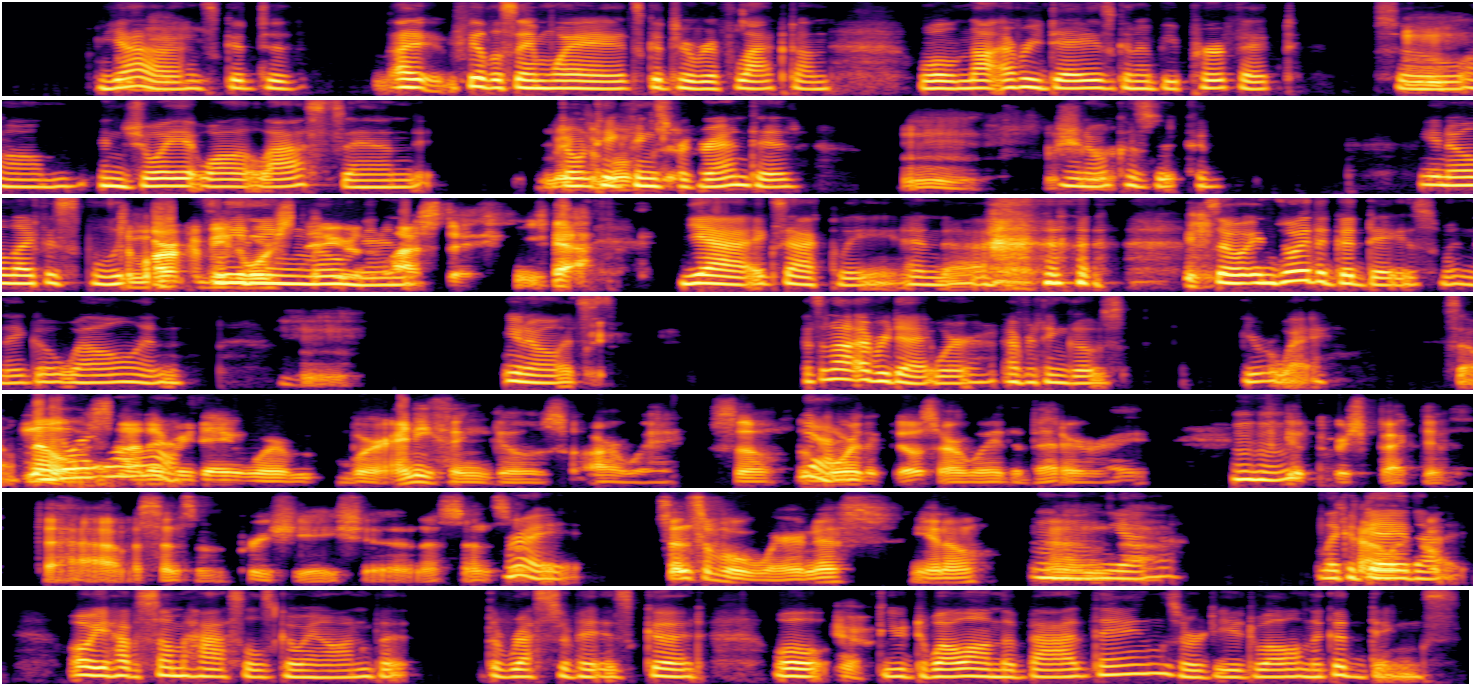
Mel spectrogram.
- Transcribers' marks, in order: other background noise; laughing while speaking: "Yeah"; chuckle; tapping
- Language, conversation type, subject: English, unstructured, What would you do differently if you knew everything would work out in your favor for a day?
- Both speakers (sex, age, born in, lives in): female, 35-39, United States, United States; male, 50-54, United States, United States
